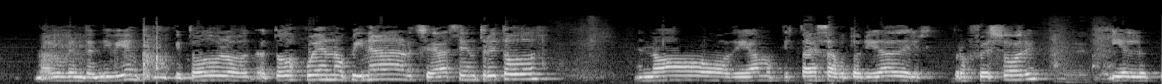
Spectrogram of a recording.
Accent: Mendoza, Argentina; yo soy de Mendoza y bueno, estoy acá con un día bastante frío y nublado

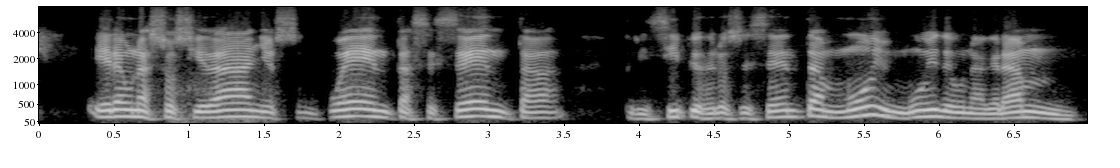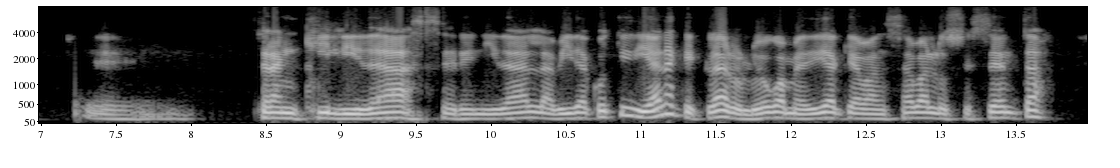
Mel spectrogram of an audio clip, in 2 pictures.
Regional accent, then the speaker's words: Montevideo, Uruguay; born there; yo nací en Montevideo, efectivamente, en 1952, el año de la Guerra de Corea.

